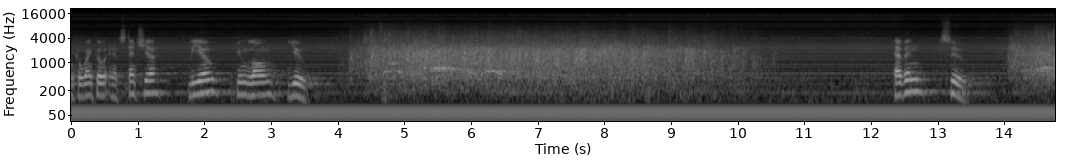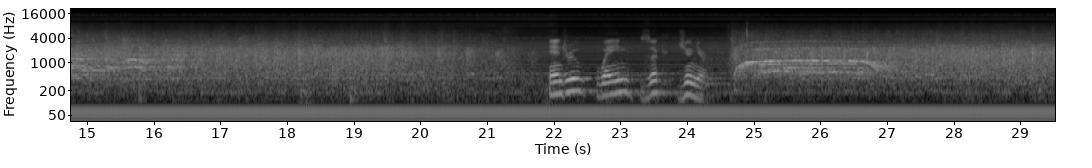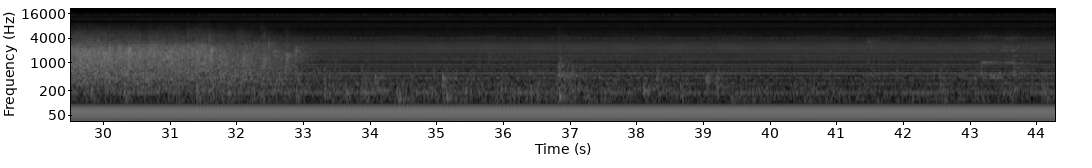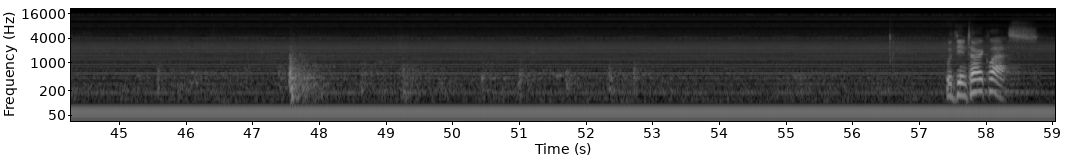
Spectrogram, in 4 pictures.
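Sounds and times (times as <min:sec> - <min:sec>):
electrical mains hum: 0:00.0 - 0:59.0
audience applauding: 0:04.1 - 0:10.5, 0:14.0 - 0:21.8, 0:24.6 - 0:33.3.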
